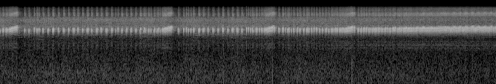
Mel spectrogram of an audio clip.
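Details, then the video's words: Large brown cicadas in an apparent territorial dispute: a loud, continuous sizzling buzz, very high-pitched and dense, pulsing slightly, with brief dips and surges every second or so. "アブラゼミの諍い（Dispute of large-brown-cicada ）"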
